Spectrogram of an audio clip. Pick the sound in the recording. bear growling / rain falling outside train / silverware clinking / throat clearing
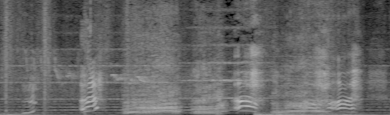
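bear growling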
